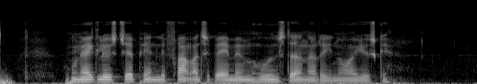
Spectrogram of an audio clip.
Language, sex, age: Danish, male, 19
